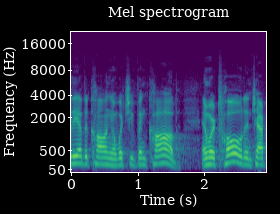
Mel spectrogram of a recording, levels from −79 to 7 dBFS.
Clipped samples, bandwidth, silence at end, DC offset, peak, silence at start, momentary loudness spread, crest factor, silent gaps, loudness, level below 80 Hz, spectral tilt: under 0.1%; 12 kHz; 0 s; under 0.1%; 0 dBFS; 0 s; 7 LU; 16 dB; none; -17 LUFS; -68 dBFS; -6 dB/octave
